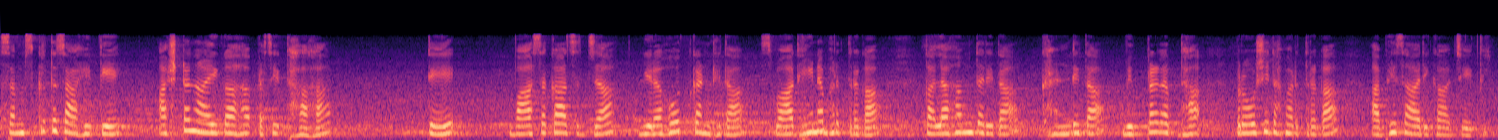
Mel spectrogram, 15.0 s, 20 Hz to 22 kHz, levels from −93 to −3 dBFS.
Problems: constant background noise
